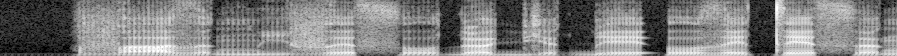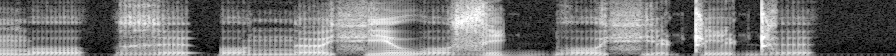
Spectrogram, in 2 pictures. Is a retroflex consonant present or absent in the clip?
present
